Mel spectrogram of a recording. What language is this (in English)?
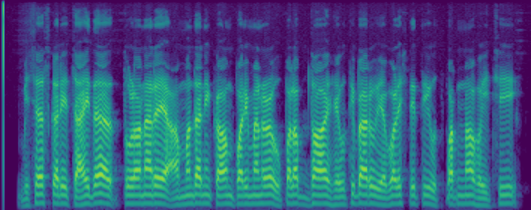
Odia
